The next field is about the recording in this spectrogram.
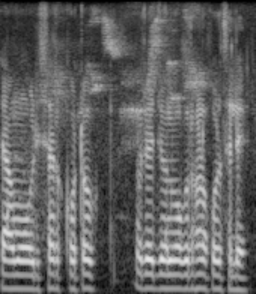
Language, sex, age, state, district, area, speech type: Odia, male, 18-30, Odisha, Subarnapur, urban, spontaneous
